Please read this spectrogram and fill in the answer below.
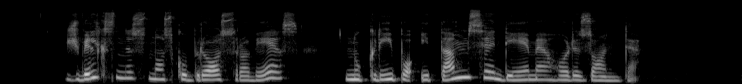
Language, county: Lithuanian, Šiauliai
